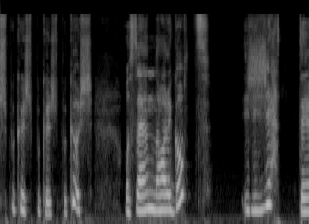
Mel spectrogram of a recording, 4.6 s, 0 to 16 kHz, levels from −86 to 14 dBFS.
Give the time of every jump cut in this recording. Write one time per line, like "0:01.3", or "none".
none

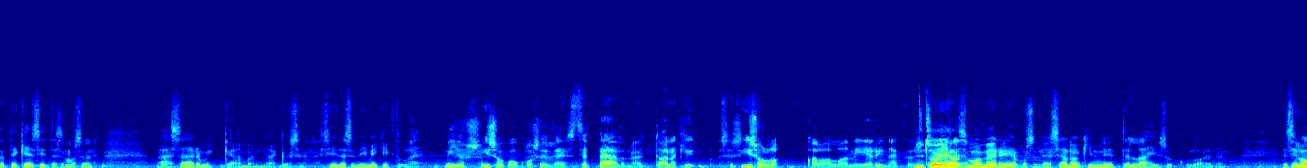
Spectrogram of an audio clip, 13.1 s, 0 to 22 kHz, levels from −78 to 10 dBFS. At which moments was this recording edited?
0:03.9
0:04.8
0:05.5
0:06.2
0:10.4

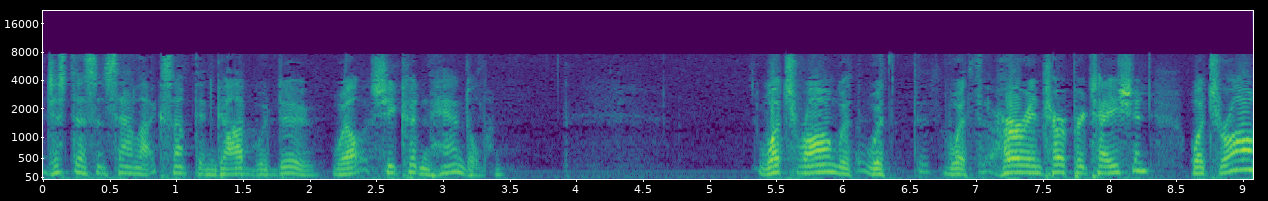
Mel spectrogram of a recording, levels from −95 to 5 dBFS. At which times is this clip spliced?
0:02.1
0:03.3
0:06.1
0:06.7

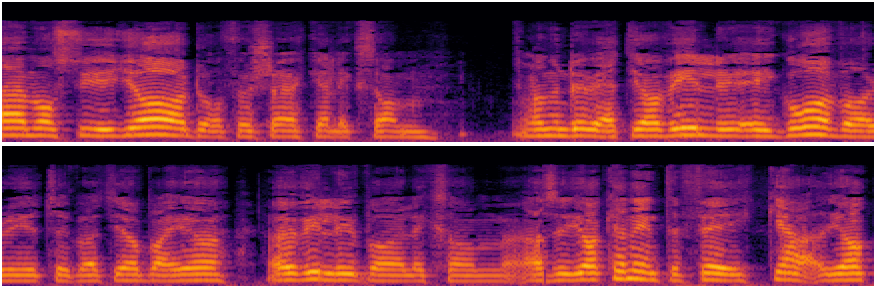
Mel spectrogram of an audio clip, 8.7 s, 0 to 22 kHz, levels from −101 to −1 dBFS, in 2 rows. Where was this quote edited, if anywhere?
0:05.6

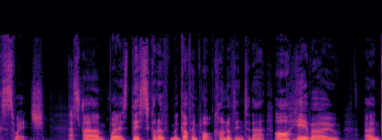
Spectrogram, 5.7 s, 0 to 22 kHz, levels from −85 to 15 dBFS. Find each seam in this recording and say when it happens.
0:03.5
0:04.1

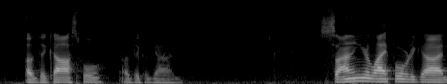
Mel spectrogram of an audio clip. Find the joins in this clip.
0:01.4

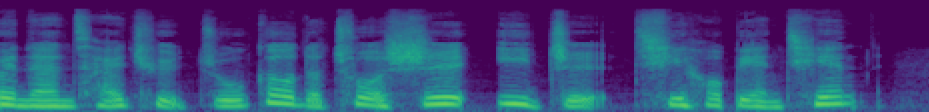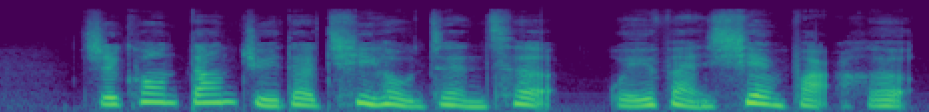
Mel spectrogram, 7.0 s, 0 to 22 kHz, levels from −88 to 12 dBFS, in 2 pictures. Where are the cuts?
none

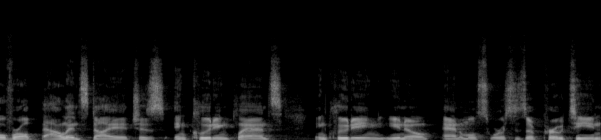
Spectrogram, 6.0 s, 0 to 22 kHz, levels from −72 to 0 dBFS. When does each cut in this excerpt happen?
0:01.3

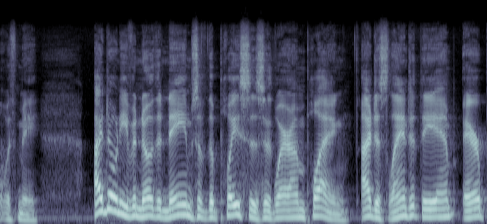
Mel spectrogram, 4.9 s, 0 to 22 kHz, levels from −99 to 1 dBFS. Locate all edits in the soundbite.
0:02.7

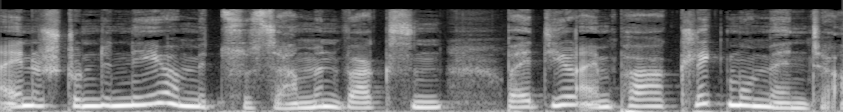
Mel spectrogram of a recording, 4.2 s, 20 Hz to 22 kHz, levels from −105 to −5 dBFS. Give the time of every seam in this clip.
0:01.1
0:02.5
0:02.9

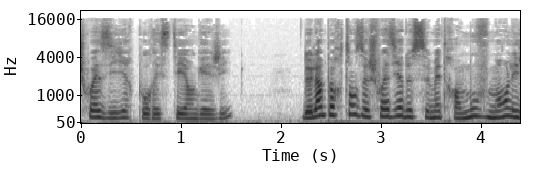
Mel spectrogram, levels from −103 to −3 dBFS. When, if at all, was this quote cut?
none

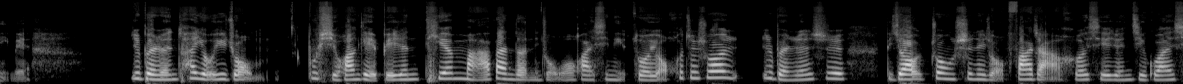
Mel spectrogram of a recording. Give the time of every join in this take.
0:03.0

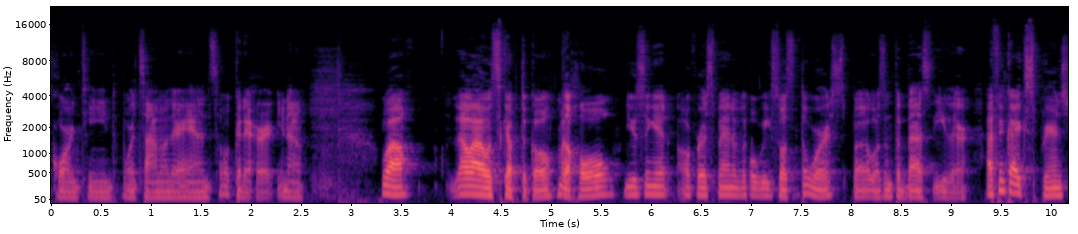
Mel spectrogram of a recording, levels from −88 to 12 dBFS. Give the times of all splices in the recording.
0:05.1
0:07.0
0:09.3

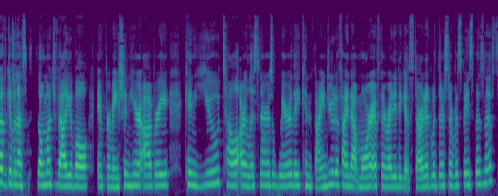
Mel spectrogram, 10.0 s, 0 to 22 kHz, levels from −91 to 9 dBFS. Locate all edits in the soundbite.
0:01.9

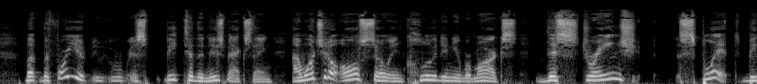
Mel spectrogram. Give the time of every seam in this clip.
0:02.8
0:05.3

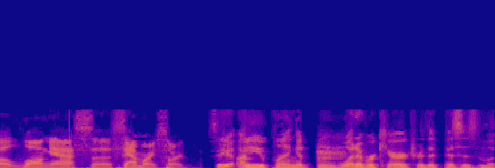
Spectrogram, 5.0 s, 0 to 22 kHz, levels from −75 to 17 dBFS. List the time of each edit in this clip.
0:02.0
0:02.4

